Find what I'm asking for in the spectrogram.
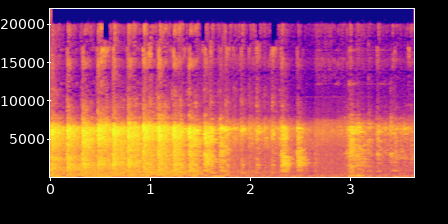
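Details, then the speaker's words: Brand-new, just-installed washing machine loaded and spinning in the centrifuge: fast, rough thumping rattle, about three knocks a second, shaking like an earthquake. The cause is an installation (mounting) error. "ahora vamos a ver porque lavadora nueva acaba de instalar hace este tipo de cosas tal como un terremoto"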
